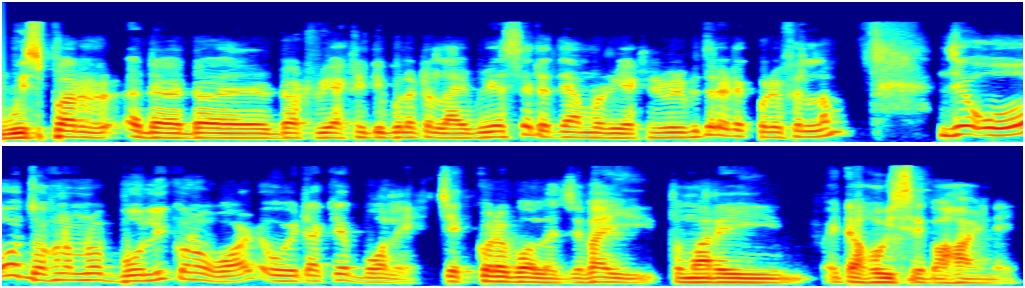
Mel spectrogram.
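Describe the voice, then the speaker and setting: A man's voice: on the high side, a little mellow. A man teaching a casual tech lecture, talking in a conversational way and often checking in with his listeners. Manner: fast, conversational, frequent check-ins. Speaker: instructor.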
